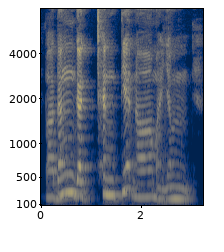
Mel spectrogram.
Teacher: Padam becomes padang, ing sound, anusura.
